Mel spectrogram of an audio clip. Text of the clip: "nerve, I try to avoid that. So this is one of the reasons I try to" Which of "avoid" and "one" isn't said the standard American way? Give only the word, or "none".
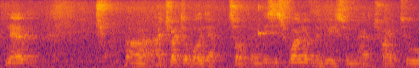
avoid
